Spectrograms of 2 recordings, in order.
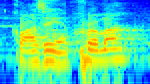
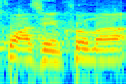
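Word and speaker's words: Kwazi Nkrumah: you called my name because it's often mispronounced quasi and chroma uh we didn't but why don't you thank you my name is kwazian kruma i am uh the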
